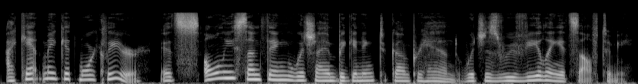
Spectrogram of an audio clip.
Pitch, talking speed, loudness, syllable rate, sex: 190 Hz, 195 wpm, -20 LUFS, 5.1 syllables/s, female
